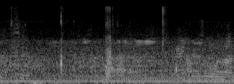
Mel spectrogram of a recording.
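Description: Outdoor talk from people off to one side over a steady low hum, with a few sharp clicks.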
